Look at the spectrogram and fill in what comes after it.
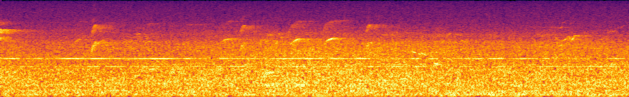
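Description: Outdoor background noise with a small bird giving a series of short, high chirps, most of them bunched in the middle, plus a faint steady high tone.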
